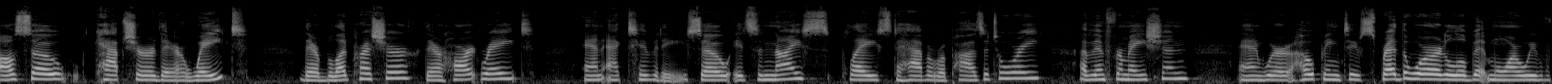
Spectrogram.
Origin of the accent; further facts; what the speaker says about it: the South, United States; You know, I grew up in the South, and we fried everything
